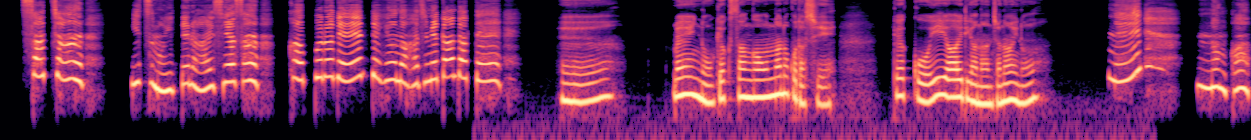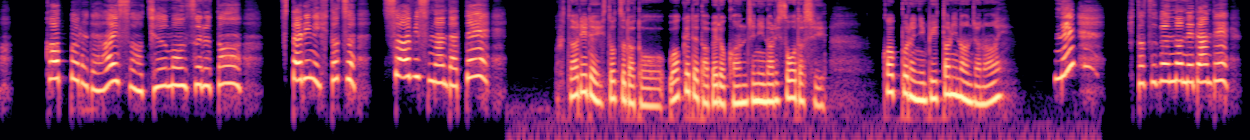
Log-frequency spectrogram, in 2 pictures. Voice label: カップル割, ASMR

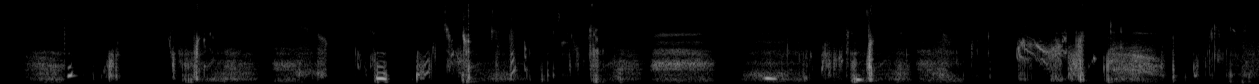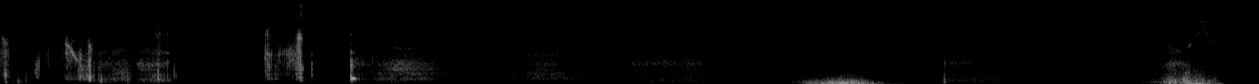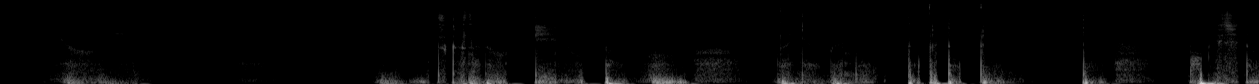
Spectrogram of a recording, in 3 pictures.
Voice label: 騎乗位 キス 囁き 耳はむ 耳舐め 甘オホ絶頂; 効果音なし

